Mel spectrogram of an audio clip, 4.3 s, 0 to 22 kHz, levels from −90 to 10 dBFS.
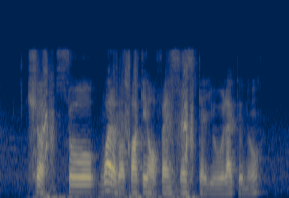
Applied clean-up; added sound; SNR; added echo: none; Zipper (clothing); 11 dB; none.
